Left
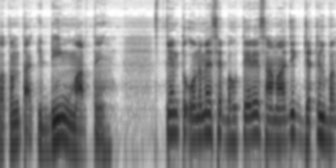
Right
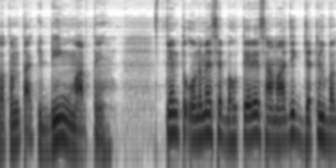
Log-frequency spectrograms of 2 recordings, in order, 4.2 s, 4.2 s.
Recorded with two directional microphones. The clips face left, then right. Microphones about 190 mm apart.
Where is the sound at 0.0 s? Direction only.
45° right (ahead or behind).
